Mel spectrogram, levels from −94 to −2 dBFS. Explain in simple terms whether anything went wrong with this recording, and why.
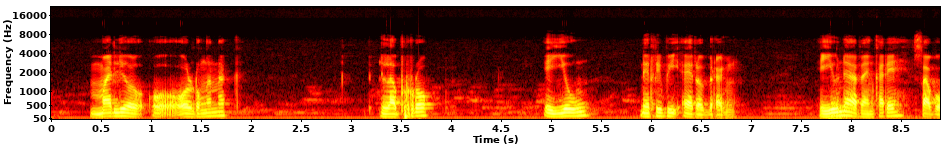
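Something does go wrong near the end: from 6.62 to 8.09 s the speech picks up a fast, buzzy flutter, a bit robotic. That's overlap-add ripple. The audio was chopped into short overlapping slices and stitched back unevenly, so the loudness pulses around 200 times a second.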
